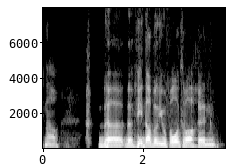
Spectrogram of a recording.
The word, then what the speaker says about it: Volkswagen: Volkswagen.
